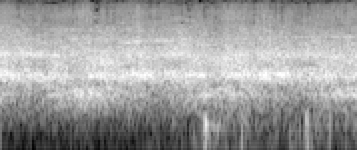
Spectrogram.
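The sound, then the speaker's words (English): Large rally crowd in Michigan cheering for Donald Trump, a dense, steady roar of many voices that holds loud throughout, with scattered shouts and whoops rising from the mass. “My, this is a big crowd, and I want to just say hello, Michigan.”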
